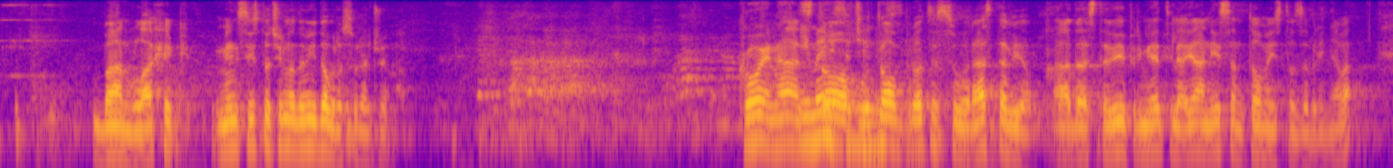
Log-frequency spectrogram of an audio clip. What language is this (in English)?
Croatian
